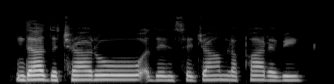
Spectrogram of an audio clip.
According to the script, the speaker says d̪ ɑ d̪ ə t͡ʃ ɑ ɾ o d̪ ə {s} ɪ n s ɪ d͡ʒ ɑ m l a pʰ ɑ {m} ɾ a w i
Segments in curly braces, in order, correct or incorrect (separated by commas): incorrect, incorrect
